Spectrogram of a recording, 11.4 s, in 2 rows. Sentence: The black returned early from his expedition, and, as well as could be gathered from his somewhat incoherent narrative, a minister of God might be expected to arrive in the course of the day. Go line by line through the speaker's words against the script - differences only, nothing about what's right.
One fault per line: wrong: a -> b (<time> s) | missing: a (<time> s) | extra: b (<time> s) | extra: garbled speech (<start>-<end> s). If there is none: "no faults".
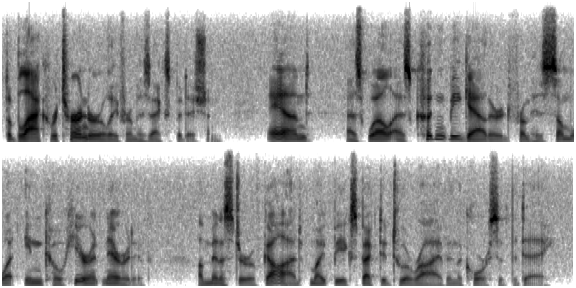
wrong: could -> couldn't (4.1 s)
